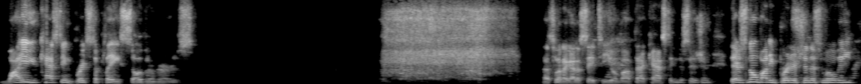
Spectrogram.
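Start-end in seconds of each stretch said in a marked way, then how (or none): 5.1-6.6 long, voiceless blast of breath; long dismissive exhale. Acted. Answering a bad casting decision, long dismissive exhale. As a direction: blow out air as your whole answer.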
